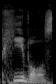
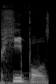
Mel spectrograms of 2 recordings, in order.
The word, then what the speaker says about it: Peebles: And it's Peebles, not Peoples, so got to get the pronunciation right on this one.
